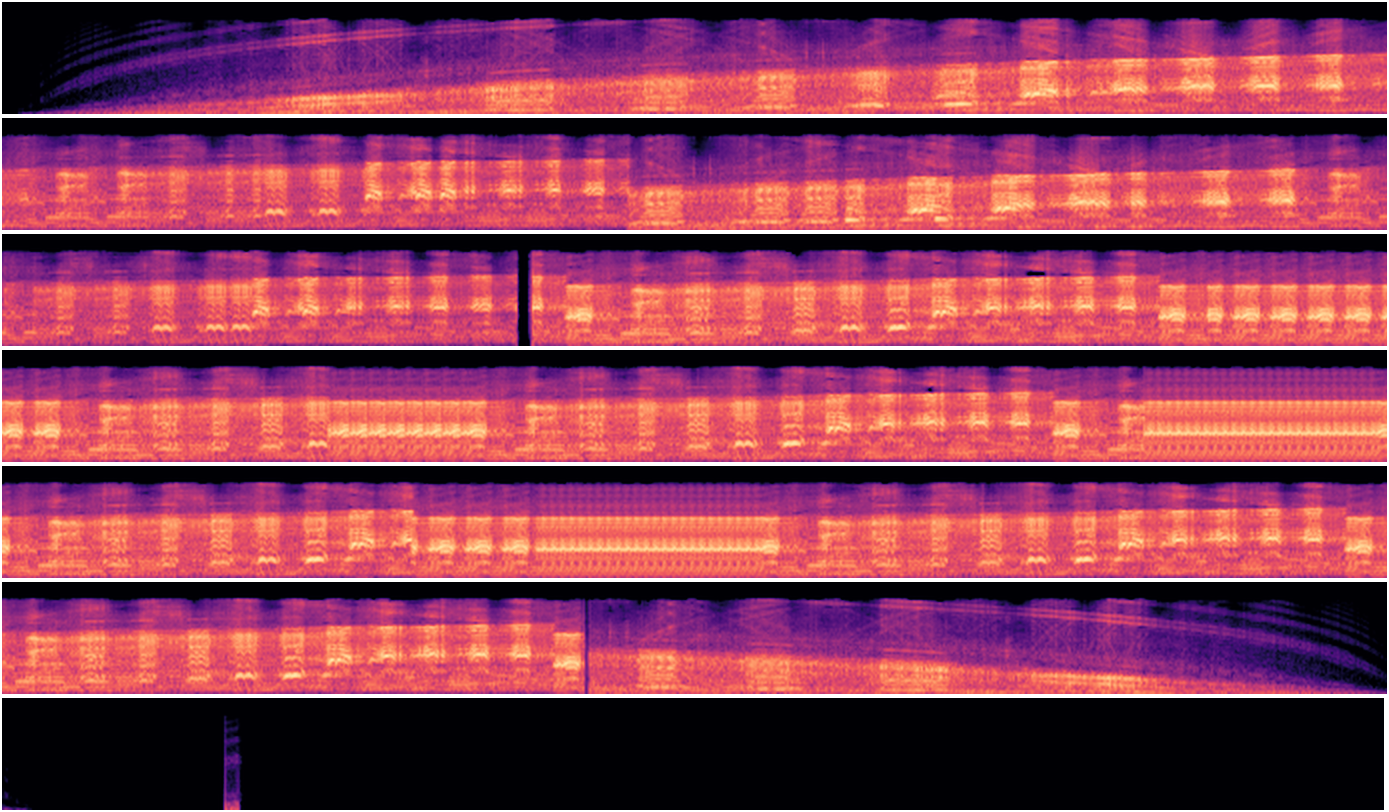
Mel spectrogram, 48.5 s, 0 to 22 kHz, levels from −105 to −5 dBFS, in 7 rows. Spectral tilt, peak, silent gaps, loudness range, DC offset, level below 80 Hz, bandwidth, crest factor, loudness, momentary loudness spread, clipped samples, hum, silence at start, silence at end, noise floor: -2 dB/octave; -4 dBFS; 16.43-16.48 s; 11 LU; under 0.1%; -58 dBFS; 11.5 kHz; 16 dB; -17 LUFS; 12 LU; under 0.1%; none; 1 s; 7.5 s; -57 dBFS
